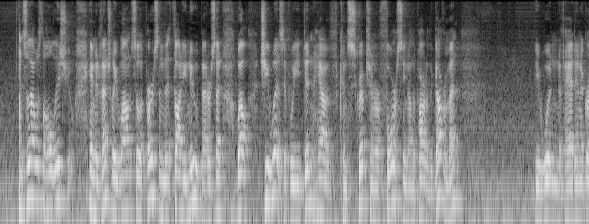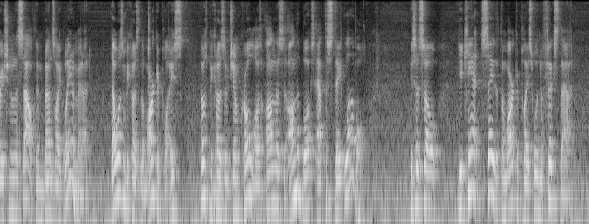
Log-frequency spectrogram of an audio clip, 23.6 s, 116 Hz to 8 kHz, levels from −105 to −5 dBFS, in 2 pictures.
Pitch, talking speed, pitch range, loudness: 140 Hz, 215 wpm, 130-160 Hz, -25 LUFS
